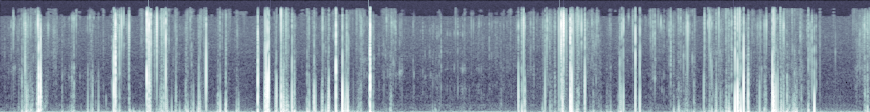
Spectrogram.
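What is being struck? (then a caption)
Foam microphone cover in a silicone ear. A black spiral ear pick scratches the foam cover of a small black microphone set inside a silicone dummy ear. The result is close, muffled scratching and rustling with heavy low-end thumps, coming in irregular bursts with a quieter pause in the middle.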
